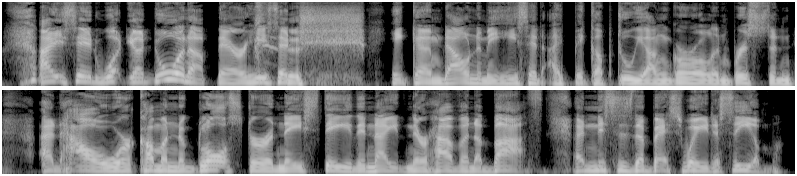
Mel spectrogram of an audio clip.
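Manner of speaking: West Country English accent.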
